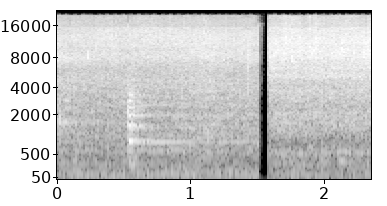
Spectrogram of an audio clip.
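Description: Spice masala for an octopus curry sautéing in a pan, a steady soft sizzle with one brief stir or scrape near the start, with no talk over it.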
